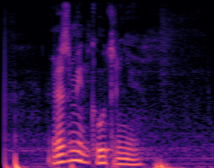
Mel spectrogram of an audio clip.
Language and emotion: Russian, neutral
